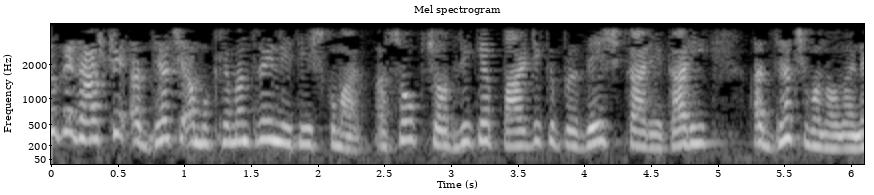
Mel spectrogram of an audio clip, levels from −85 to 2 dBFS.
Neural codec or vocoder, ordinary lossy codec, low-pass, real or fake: none; none; 3.6 kHz; real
